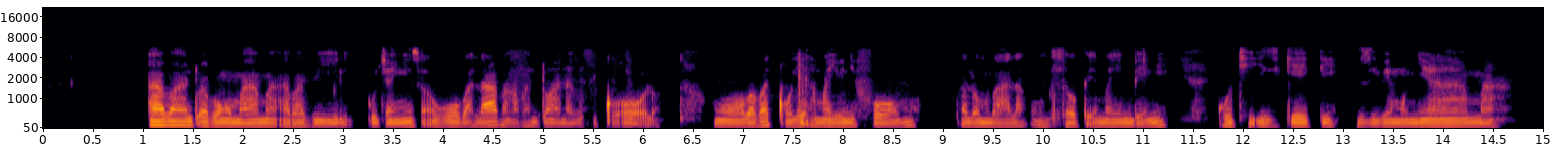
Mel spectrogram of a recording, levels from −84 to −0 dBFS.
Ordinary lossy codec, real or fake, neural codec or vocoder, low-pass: Opus, 32 kbps; real; none; 5.4 kHz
